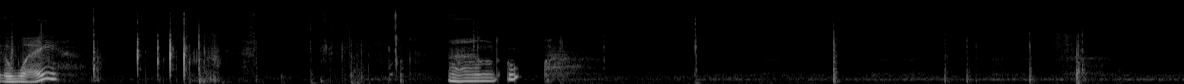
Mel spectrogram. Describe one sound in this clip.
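Small metal tools click and snap.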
